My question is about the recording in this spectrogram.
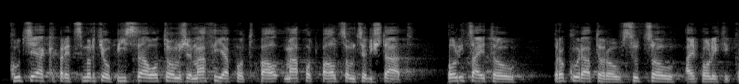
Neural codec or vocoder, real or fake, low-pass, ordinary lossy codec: none; real; 7.2 kHz; AAC, 48 kbps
